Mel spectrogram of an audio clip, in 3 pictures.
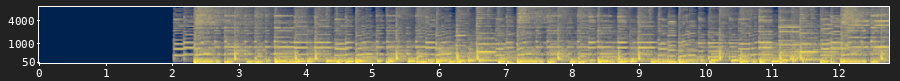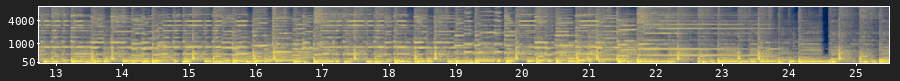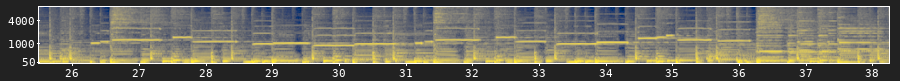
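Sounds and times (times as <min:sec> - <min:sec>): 
background music: 0:02.3 - 0:38.2.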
